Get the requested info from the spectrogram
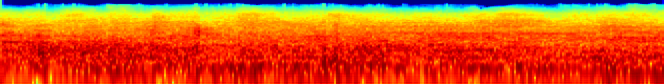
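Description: Steady din of a busy snooker hall: overlapping background voices and general room noise, with no single clear event.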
